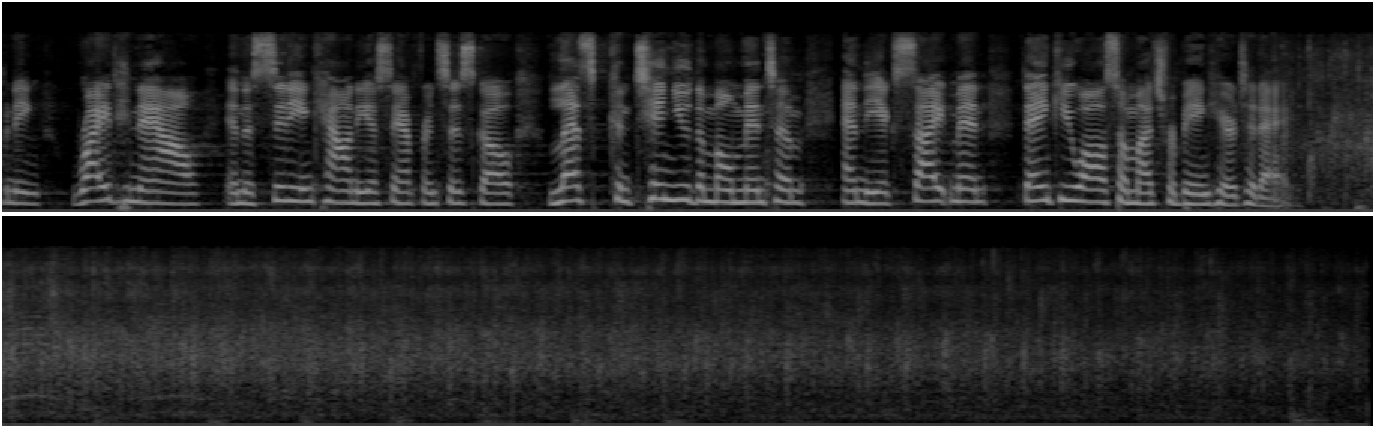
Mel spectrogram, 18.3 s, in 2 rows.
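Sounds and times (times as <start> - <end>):
speech: 0.0 - 8.8
audience applause: 8.7 - 18.2.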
